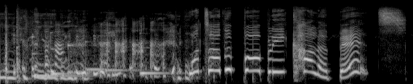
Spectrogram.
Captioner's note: giggles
